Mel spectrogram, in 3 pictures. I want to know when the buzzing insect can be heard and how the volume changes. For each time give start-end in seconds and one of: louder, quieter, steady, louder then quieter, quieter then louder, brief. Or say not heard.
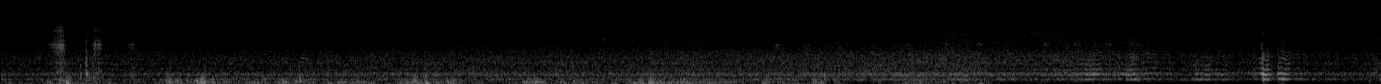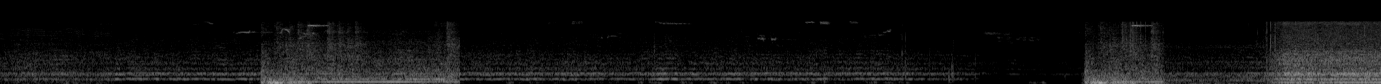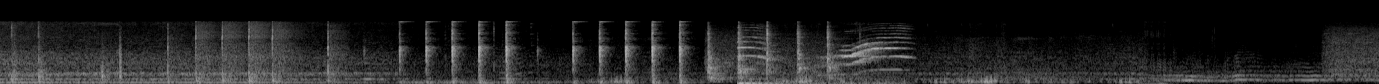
0.0-41.3 louder.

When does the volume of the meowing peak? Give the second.
36 s.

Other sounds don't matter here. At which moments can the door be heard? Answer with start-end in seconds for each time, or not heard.
16.4-18.4, 24.6-25.4.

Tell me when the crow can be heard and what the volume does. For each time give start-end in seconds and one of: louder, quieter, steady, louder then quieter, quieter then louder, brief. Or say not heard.
not heard.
